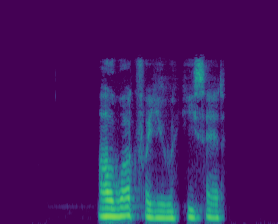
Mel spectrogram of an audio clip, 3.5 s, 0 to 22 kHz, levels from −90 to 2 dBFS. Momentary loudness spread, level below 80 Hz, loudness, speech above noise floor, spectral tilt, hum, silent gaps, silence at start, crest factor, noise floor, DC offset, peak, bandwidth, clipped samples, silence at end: 12 LU; -64 dBFS; -25 LUFS; 59 dB; -7 dB/octave; none; none; 1.25 s; 18 dB; -83 dBFS; under 0.1%; -8 dBFS; 7.6 kHz; under 0.1%; 0.7 s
